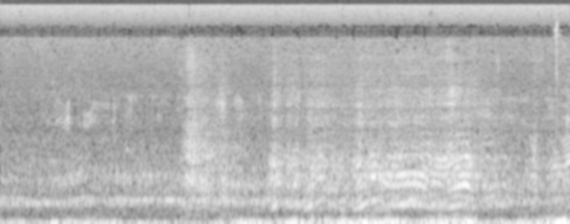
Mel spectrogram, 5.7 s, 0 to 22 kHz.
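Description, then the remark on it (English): A high-revving F1 race car engine whines past in the dark, smoke coming out the back of the car, its pitch rising and sweeping down as it goes by, over a steady low rumble of background noise. “I wouldn't want to be driving an F1 car in the dark, I've got to say.”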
